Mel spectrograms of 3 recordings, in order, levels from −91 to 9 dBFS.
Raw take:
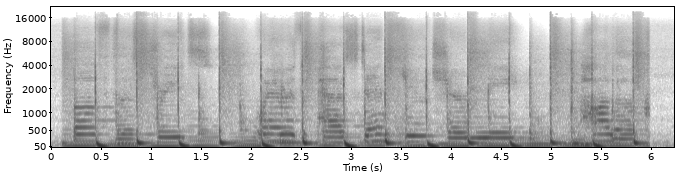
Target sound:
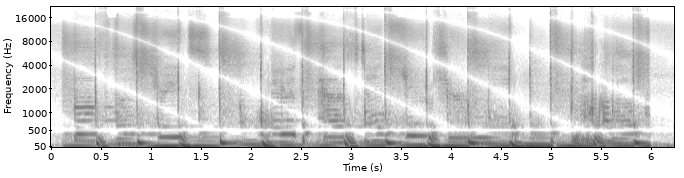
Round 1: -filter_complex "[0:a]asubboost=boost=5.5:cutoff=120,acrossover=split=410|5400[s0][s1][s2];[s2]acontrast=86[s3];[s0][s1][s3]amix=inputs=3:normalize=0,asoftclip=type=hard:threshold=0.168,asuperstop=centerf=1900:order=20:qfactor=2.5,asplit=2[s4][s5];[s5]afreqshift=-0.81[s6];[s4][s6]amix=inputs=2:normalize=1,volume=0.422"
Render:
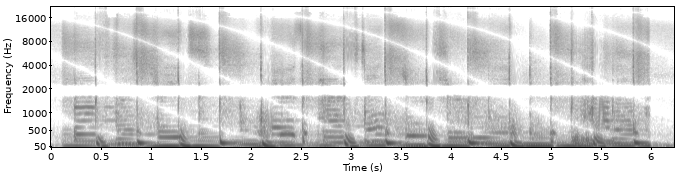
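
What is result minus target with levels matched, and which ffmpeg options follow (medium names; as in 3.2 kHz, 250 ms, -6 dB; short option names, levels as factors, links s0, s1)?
2 kHz band -3.5 dB
-filter_complex "[0:a]asubboost=boost=5.5:cutoff=120,acrossover=split=410|5400[s0][s1][s2];[s2]acontrast=86[s3];[s0][s1][s3]amix=inputs=3:normalize=0,asoftclip=type=hard:threshold=0.168,asuperstop=centerf=500:order=20:qfactor=2.5,asplit=2[s4][s5];[s5]afreqshift=-0.81[s6];[s4][s6]amix=inputs=2:normalize=1,volume=0.422"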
